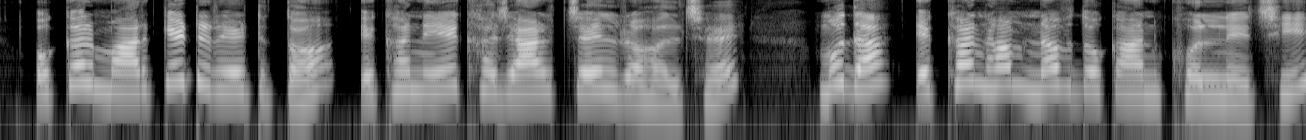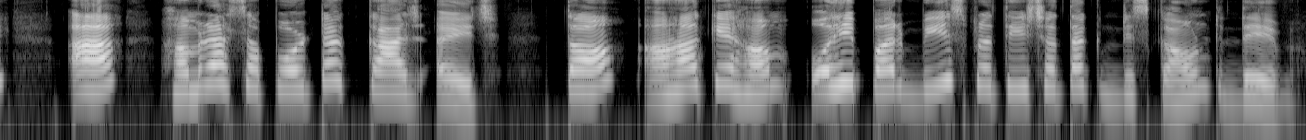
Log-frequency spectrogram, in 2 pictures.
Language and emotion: Maithili, neutral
